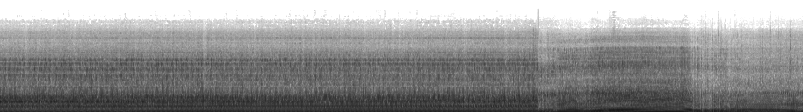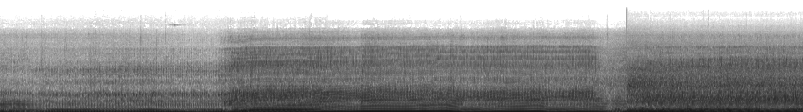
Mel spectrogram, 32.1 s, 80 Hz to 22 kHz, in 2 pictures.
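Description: Exhaust of a 2018 Audi S4's turbocharged V6, fitted with aftermarket front pipes and recorded right at the tailpipes. It holds a steady note for about the first ten seconds, then rises and falls in pitch several times as the car accelerates and shifts, with a quieter, lighter-throttle stretch in the middle.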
